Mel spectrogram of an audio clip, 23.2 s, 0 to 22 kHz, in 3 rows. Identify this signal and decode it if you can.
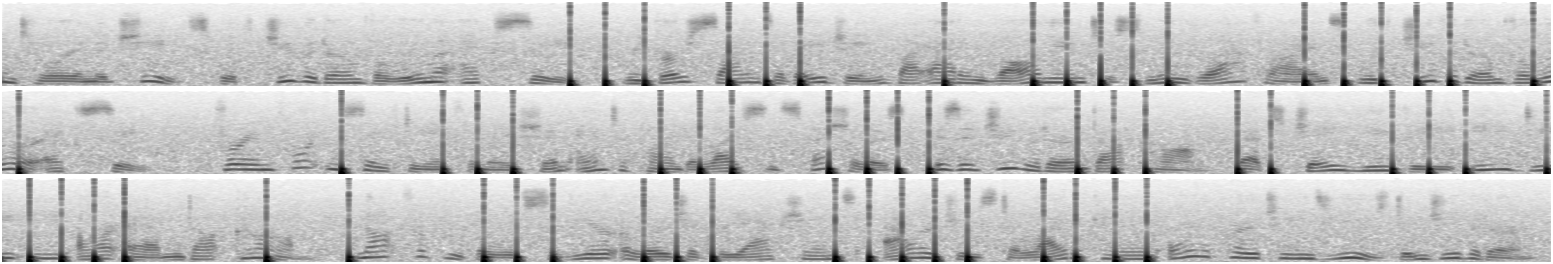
Tap code, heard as knocks on a wall, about 6 knocks a second, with speech in English. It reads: NEW COMPANY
